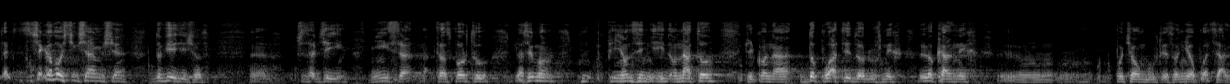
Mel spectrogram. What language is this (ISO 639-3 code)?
pol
